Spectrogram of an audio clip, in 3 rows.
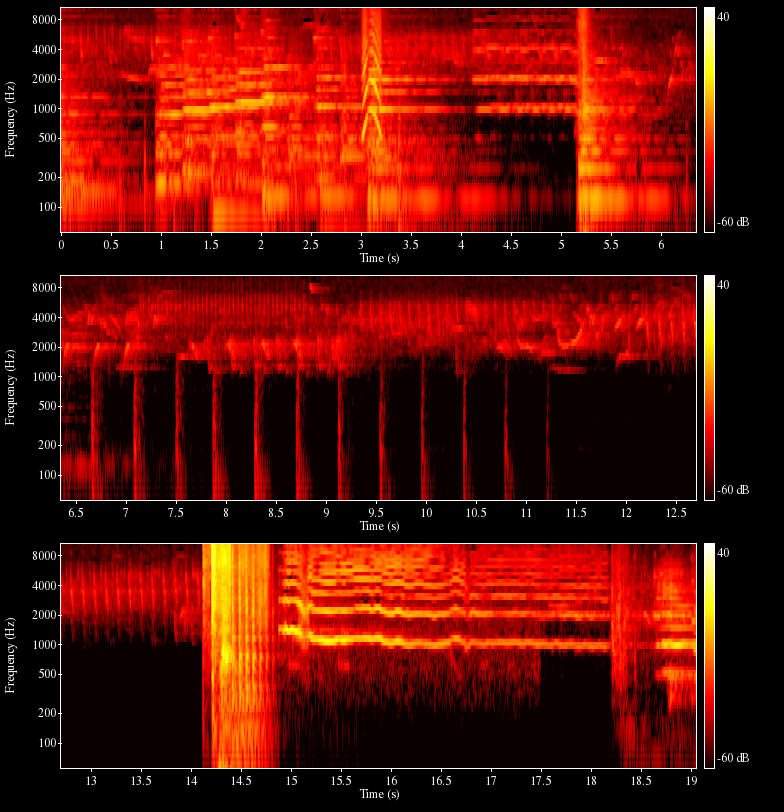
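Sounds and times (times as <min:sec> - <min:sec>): high wavering whistle-like cry: 0:03.0 - 0:03.4, 0:14.8 - 0:18.7
faint bird chirps: 0:03.0 - 0:18.8.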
